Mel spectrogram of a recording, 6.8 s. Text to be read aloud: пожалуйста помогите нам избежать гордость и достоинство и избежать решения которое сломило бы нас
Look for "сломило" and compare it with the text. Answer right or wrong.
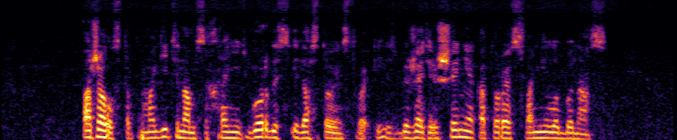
right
